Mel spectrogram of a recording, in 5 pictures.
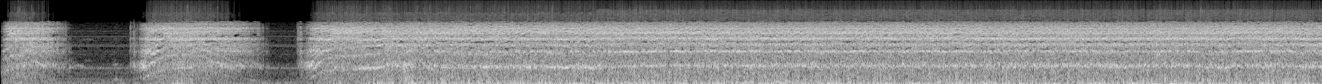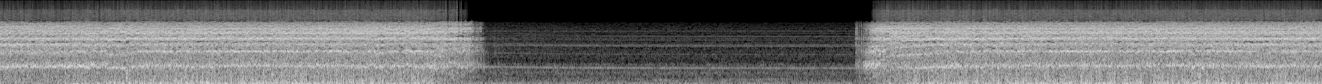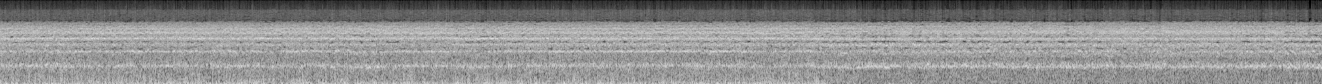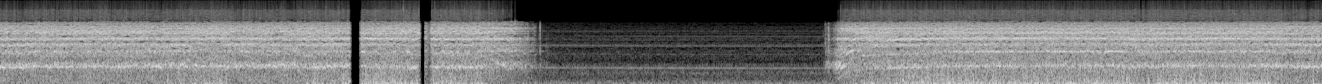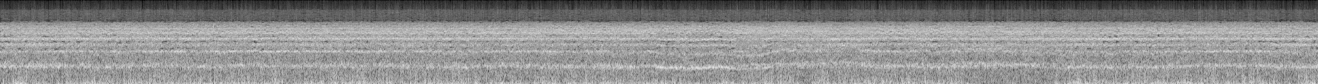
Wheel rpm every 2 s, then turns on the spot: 50, 80, 220, 230, 230, 230, 220, 230, 190, 0, 10, 190, 230, 230, 230, 220, 230, 220, 210, 210, 200, 220, 110, 0, 170, 230, 230, 230, 230, 220, 240, 230, 220.
none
